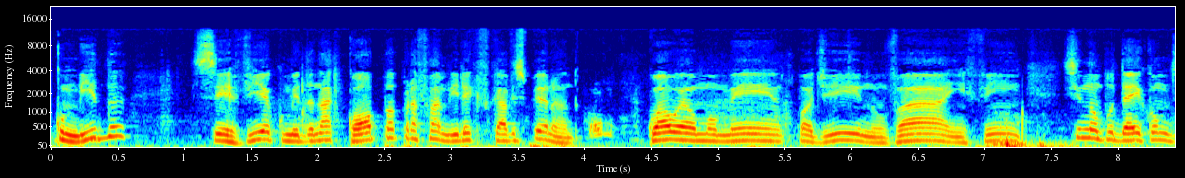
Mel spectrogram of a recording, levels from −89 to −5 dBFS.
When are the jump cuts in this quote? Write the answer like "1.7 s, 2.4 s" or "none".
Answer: 4.0 s, 5.6 s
